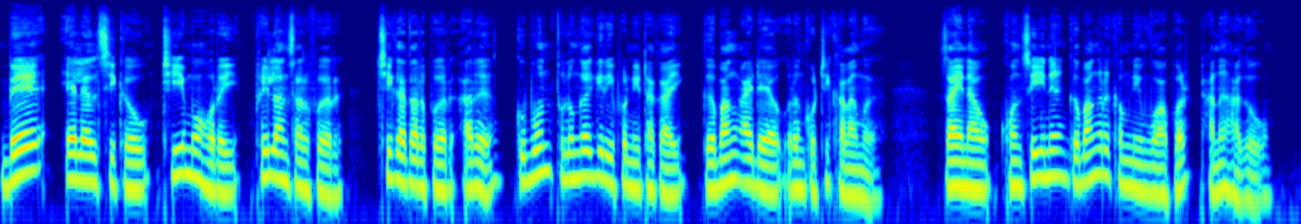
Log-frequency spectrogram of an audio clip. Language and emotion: Bodo, neutral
